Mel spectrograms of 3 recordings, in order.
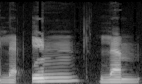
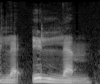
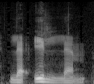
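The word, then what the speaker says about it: لئن لم: You do not say la'in lam, you say la'illam, la'illam. As if these two words are fused together and the noon has been removed.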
